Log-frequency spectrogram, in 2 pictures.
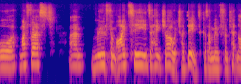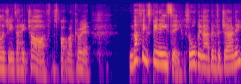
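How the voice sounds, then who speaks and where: Lively intonation from a woman at medium pitch, her pace fairly quick. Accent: Birmingham. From Birmingham, English Midlands. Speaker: diversity and inclusion coach. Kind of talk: podcast interview.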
